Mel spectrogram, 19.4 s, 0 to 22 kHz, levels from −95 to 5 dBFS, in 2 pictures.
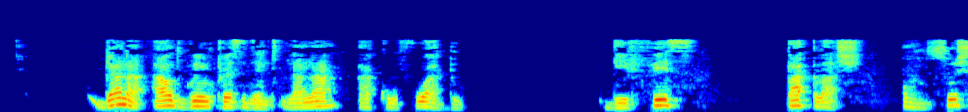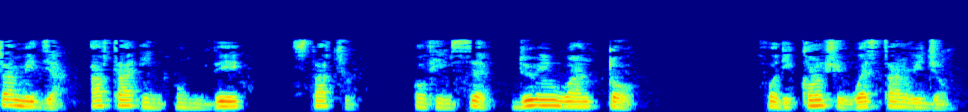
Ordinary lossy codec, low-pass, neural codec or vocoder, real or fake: MP3, 24 kbps; 7.2 kHz; none; real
